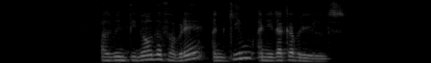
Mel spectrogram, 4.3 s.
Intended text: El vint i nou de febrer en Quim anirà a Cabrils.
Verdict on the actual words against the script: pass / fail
pass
